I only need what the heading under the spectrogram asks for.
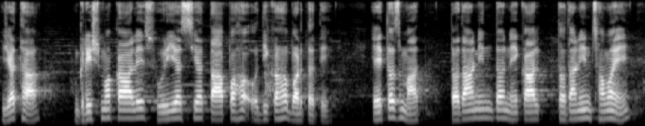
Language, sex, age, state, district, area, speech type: Sanskrit, male, 18-30, West Bengal, Paschim Medinipur, urban, spontaneous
